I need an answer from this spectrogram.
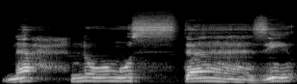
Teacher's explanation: الحاء رقيقة، لا تخرج كمية هواء تهجم على مخرج الحاء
